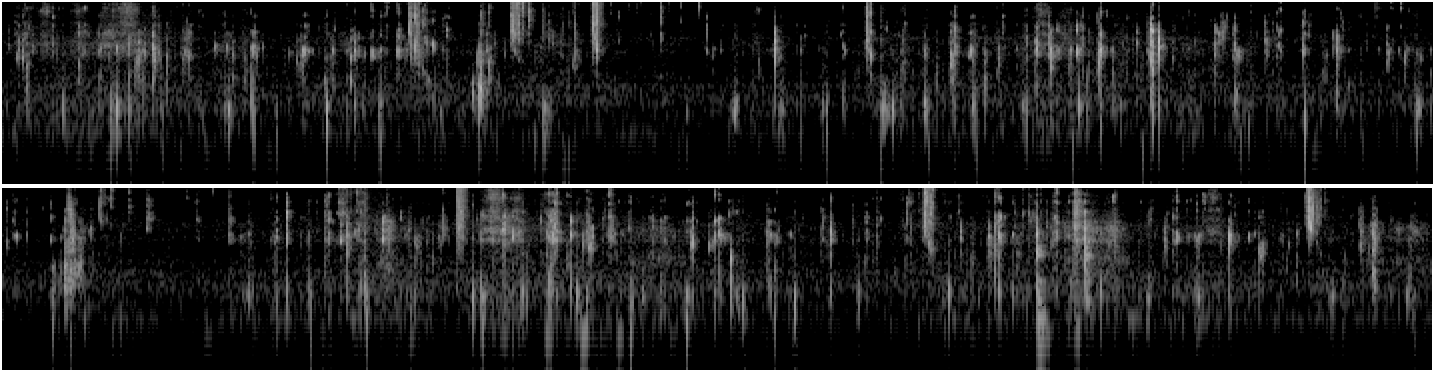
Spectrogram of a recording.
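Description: Close-miked chewing of raw tuna sashimi: a steady run of soft mouth clicks and smacks.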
